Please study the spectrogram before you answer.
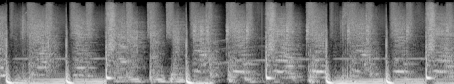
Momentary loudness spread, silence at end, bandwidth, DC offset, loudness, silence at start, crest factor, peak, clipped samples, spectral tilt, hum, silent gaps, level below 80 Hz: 3 LU; 0 s; over 20 kHz; under 0.1%; -8 LUFS; 0 s; 8 dB; 0 dBFS; 0.7%; -3.5 dB/octave; none; none; -14 dBFS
